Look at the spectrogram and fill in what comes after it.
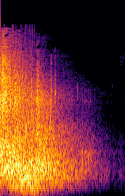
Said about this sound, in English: Ready. Aim. Fire.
